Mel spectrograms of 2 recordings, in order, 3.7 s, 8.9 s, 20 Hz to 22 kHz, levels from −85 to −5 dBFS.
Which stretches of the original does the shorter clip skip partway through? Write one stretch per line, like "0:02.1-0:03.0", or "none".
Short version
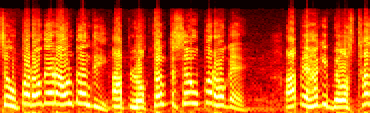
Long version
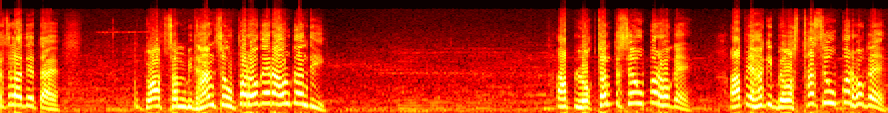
0:03.2-0:05.5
